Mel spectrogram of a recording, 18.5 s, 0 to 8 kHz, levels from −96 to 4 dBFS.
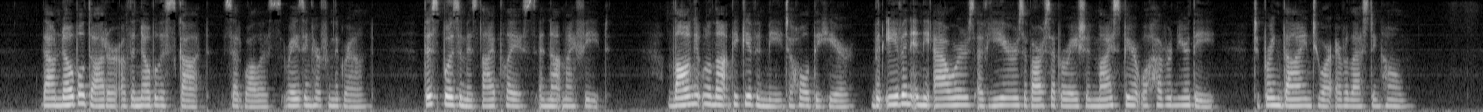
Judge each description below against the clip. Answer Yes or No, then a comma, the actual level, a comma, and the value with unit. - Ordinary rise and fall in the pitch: No, narrow, 2.2 semitones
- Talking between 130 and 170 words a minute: No, average, 185 wpm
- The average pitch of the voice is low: No, medium, 180 Hz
